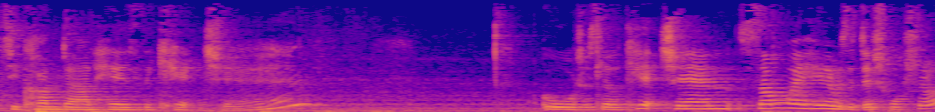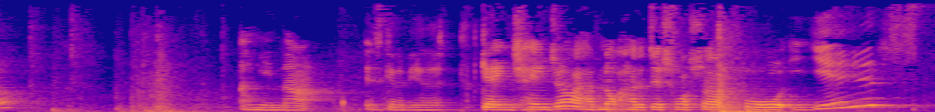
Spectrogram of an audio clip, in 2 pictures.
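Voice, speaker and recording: A woman in her thirties chats playfully as she walks through bare rooms, her voice rising and falling in an animated way. The phone recording is roomy and echoey, with a steady layer of noise underneath. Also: mid-range voice, a little slow, pauses often. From England. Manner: chatty, playful, lively tour-guide banter. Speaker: vlogger. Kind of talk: casual house-tour vlog. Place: empty house with bare rooms and wood floors. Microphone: phone held at arm's length and on a tripod.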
